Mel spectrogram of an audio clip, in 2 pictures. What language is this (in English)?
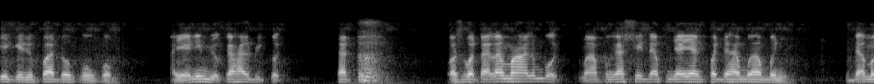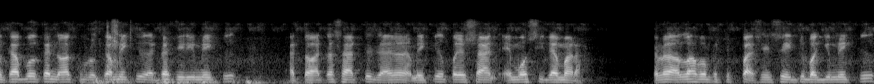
Malay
